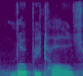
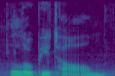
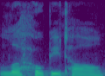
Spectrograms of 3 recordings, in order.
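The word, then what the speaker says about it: L'Hôpital: french language um but this little h o with a hat combination makes the hard o sound so this is pronounced l'hopital not the hospitals not la hopital but just l'hopital um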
